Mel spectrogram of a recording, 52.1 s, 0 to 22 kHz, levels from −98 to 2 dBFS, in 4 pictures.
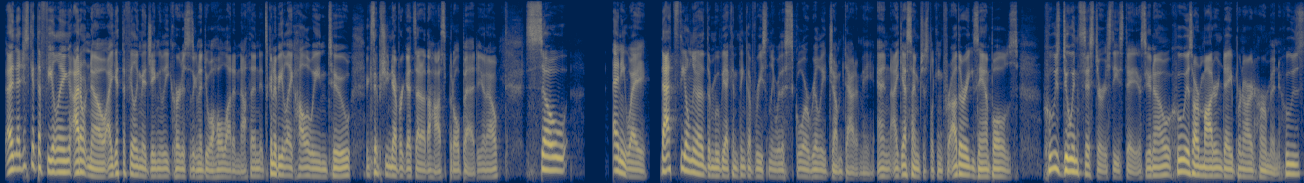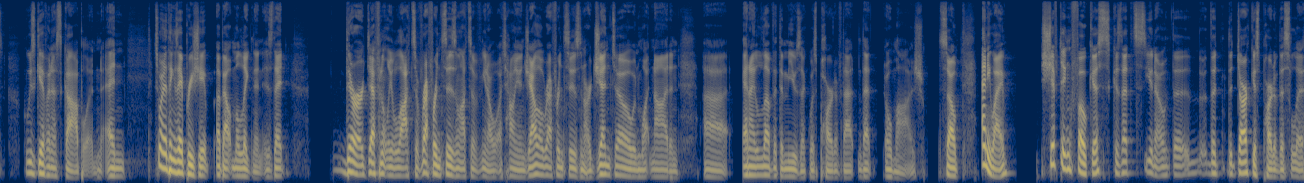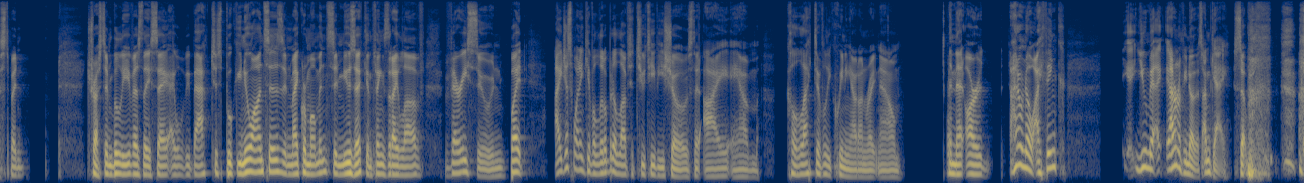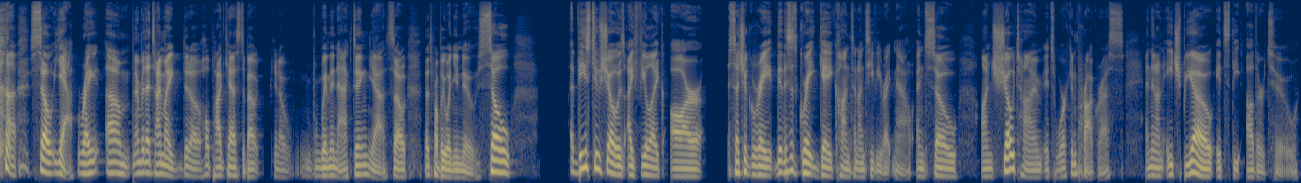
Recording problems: wrong speed and pitch; too fast and too high; 1.7 times normal speed

